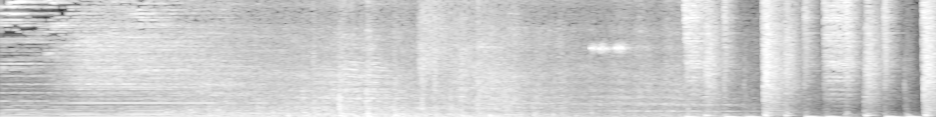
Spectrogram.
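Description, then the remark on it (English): A subway train rumbles steadily along the rails, loud, then its wheels break into a rhythmic clickety-clack over the track joints toward the end. No one speaks. “Her favorite place was on subway trains. It was like he was still out there, gliding through the city.”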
